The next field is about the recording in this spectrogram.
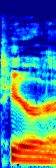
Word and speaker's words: Tyr: So I'm going to play a song from the band Tyr, or Twitter, T-Y-R, is how you spell it.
